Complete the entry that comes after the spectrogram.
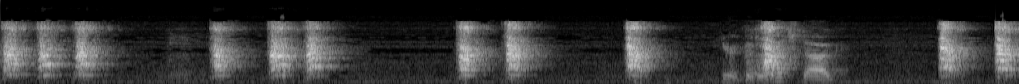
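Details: A bird imitating a dog's bark while people laugh and praise it as a watchdog: harsh barking bursts, often in doubles, repeated every second or two, with a low hum underneath.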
